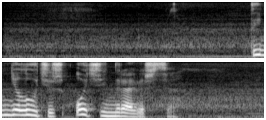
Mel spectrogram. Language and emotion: Russian, positive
